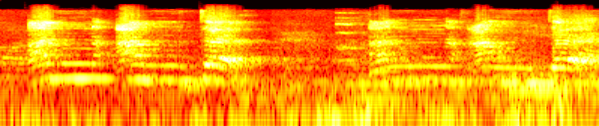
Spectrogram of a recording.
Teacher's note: اب نون کا اظہار کیا جائے گا، یعنی اس کے مخرج سے ادا کیا جائے گا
